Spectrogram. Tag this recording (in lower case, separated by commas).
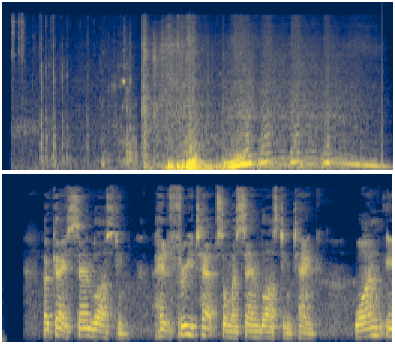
speech, vehicle, car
